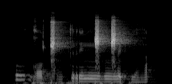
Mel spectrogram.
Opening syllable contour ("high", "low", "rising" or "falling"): high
